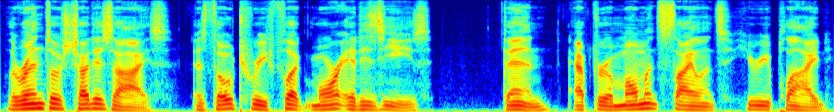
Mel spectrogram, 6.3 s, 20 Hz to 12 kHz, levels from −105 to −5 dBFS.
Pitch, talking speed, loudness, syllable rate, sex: 105 Hz, 180 wpm, -20 LUFS, 5.1 syllables/s, male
